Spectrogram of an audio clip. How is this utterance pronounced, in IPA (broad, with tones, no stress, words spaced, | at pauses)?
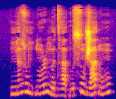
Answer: ɲə̃˧˥ɮu˥˧ɲɓũ˧˥ɹ ŋɵ˥˧dʱa˥˧ɓu˧˥ sũ˥˧ʒa˧˥ɗũ˧˥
